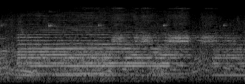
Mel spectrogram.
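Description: A vehicle horn gives one long, steady blast of nearly two seconds that starts and stops abruptly.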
